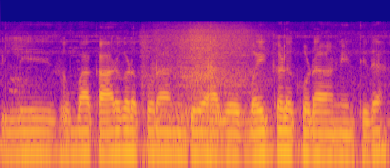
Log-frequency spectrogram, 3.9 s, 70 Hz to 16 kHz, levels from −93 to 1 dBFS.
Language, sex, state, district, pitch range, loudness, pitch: Kannada, male, Karnataka, Shimoga, 110-115 Hz, -18 LUFS, 115 Hz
